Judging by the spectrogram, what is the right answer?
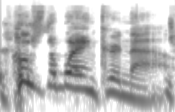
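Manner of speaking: yelling. Retelling a line someone yelled during the match: imitating someone yelling. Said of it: "He later yells it too".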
